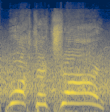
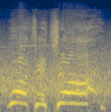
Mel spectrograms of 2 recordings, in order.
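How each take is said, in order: Both takes have the same delivery.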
